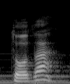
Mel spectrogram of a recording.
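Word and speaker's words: תודה: Entonces del hebreo la palabra gracia se pronuncia como Todá, que tiene acento en la A, T-O-D-A, que indica también gracias, agradecimiento, pero hay un enfoque diferente en el hebreo.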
